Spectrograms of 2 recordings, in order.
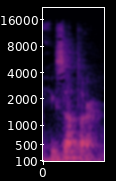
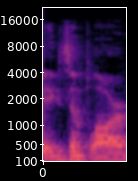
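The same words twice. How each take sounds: First: Exemplar run together, ending reduced to "pler"; quick, reduced EXEMPLAR. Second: Exemplar said slowly with a full "plar"; careful EXEMPLAR. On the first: Guest shows the rushed way, Exemplar reduced to "pler". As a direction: toss off Exemplar quickly and softer. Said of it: "If I'm saying it really quick". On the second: Guest shows their usual way, Exemplar with full "plar". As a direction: give Exemplar its full last syllable. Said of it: "I think I say Exemplar most". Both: Shown as a demonstration.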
